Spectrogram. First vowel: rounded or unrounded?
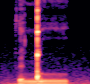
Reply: unrounded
